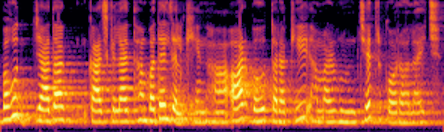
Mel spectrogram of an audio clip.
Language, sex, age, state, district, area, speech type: Maithili, female, 18-30, Bihar, Madhubani, rural, spontaneous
